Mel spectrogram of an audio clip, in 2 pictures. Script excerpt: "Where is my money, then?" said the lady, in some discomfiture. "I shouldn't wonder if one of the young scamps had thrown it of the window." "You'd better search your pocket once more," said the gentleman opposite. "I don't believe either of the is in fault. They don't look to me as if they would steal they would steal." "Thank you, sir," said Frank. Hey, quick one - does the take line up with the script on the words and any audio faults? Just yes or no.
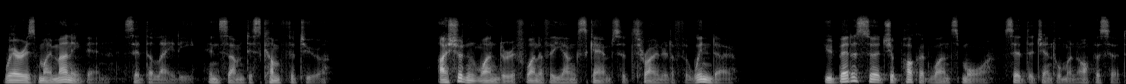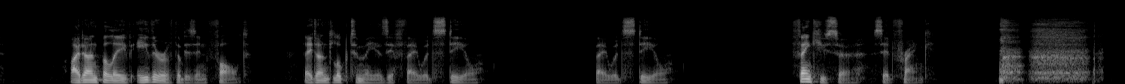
no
